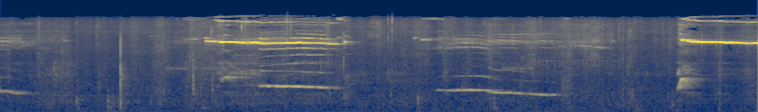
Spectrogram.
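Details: Six-week-old puppies of Rustydog whimpering: thin, high whines that slide downward, in short separate bursts with quiet gaps, the loudest near the middle and the end, plus a few faint clicks and knocks.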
